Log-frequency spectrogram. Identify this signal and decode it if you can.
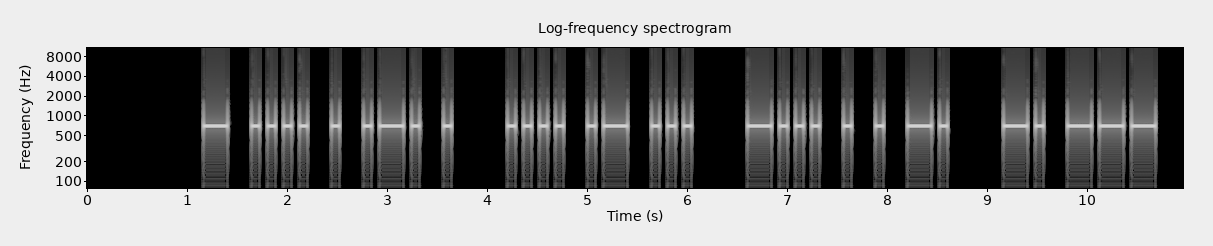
Morse code, heard as a keyed tone, about 15 wpm, 700 Hz. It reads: THERE HAS BEEN NO
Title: Sentences from Top 1500 Words 15wpm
